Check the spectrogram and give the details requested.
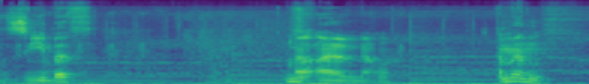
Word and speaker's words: Zebes: First I thought it was Zebes, then I thought it was Zebus, something like that. Zebus. In the intro cutscene of the original NES game, it was called Zebeth.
